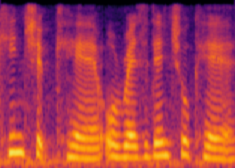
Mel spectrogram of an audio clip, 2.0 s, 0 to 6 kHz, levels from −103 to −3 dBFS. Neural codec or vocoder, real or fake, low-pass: vocoder, 22.05 kHz, 80 mel bands, WaveNeXt; fake; 5.4 kHz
